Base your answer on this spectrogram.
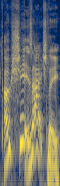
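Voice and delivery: high-pitched surprised question. Real, not acted. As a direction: react to unexpected news, pitch jumping up. Learns creator is linked to Yogscast.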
